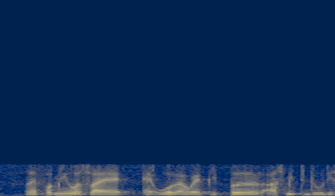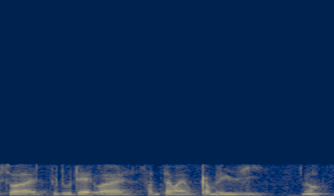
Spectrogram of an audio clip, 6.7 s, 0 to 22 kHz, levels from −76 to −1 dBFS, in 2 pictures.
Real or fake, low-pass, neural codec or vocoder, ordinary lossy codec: fake; 3.6 kHz; vocoder, 44.1 kHz, 128 mel bands every 512 samples, BigVGAN v2; none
